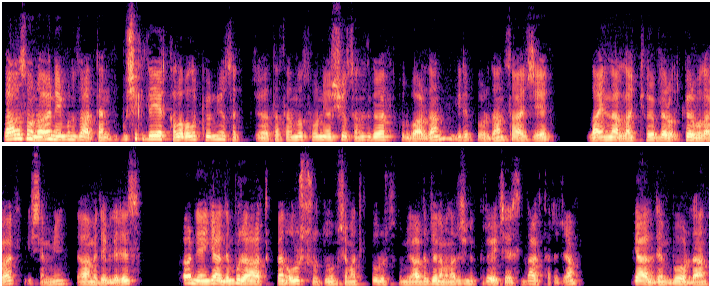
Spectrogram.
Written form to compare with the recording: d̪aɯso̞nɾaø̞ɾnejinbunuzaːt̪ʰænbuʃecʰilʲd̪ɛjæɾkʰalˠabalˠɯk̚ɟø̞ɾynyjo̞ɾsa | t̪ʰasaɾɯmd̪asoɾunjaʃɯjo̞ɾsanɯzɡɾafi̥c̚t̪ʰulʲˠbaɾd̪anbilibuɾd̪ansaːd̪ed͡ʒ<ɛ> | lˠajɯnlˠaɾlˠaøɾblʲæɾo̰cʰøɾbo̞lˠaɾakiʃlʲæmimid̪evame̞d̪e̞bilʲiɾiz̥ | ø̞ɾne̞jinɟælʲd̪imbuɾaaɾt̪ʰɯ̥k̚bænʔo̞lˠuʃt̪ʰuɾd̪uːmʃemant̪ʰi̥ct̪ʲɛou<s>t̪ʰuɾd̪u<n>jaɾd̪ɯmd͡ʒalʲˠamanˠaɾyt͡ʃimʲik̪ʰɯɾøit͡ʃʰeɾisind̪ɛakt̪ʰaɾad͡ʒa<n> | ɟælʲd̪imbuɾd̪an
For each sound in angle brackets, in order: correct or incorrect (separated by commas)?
correct, incorrect, incorrect, incorrect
